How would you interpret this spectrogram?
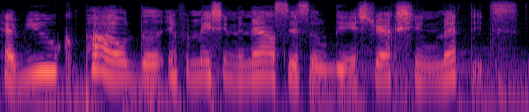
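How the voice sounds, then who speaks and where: Dude doing a tiny furious boss lady, bright sharp voice, jumps all over, stiff and formal. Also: sits high, expressive, brisk, lo-fi sound, soft background music, pitched above the performer's own voice, heavily acted. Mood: scornful, formal. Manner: stiff, formal, barking and scornful.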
